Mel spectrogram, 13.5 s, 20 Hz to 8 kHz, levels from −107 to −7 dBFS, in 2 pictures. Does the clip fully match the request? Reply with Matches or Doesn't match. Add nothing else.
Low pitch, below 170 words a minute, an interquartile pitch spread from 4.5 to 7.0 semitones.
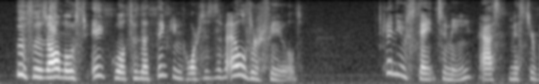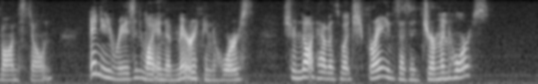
Doesn't match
